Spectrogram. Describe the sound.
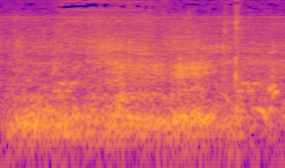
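Lions roar in a steady, rough, growling rumble during a clash with crocodiles and a water buffalo herd, loud, with a busy outdoor wash of noise behind and possible voices mixed in.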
